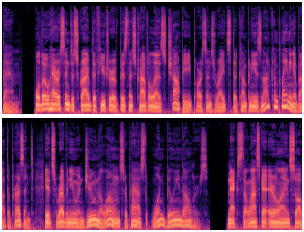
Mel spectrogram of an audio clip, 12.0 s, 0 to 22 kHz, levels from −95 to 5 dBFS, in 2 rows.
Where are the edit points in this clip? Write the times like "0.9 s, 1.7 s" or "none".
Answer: 6.8 s, 10.4 s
